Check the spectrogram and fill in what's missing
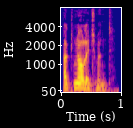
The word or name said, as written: acknowledg(e)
